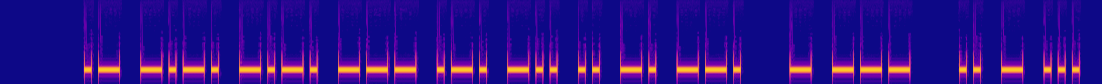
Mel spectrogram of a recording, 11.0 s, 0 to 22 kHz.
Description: Morse code, heard as a keyed tone, about 17 wpm, 700 Hz. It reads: ACCORDING TO ITS
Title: Sentences from Top 700 Words 17wpm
